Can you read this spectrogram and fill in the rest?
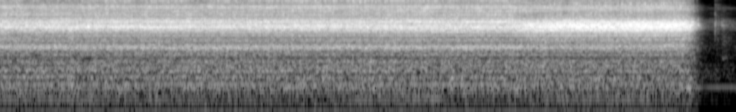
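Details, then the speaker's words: Newly assembled sewing machine, stitch spacing set very tight, one fabric layer: fast even high-pitched whir running steadily then stopping cleanly, no knocking or catching; normal sewing. "Ini spasinya rapat banget. Dan ini satu lembar ya."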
